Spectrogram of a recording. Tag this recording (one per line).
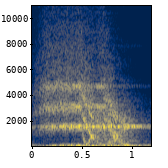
mechanical
robot
robotic
machine
industrial
loop
machinery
